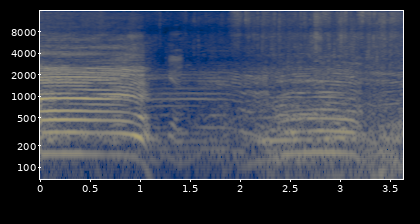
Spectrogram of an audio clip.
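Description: A hybrid cow bellows a long, loud moo close by at a livestock market, the call breaking off and then resuming more softly in a second drawn-out low.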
